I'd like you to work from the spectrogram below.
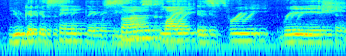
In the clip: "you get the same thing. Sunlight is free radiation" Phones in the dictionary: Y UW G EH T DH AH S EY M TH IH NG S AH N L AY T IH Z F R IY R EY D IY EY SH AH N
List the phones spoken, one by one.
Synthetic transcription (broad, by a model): Y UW G EH T DH AH S EY M TH IH NG S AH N L AY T IH Z F R IY R EY D IY EY SH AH N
